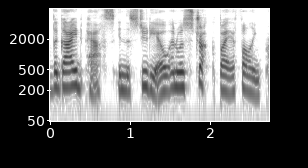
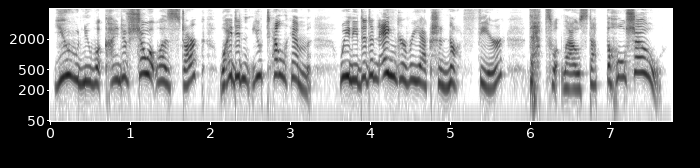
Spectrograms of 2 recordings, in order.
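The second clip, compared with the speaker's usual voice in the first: loud, raised tirade; angry berating; 6 semitones higher, 4 dB louder than usual. Acted. Producer berates Stark over the lost show, loud and angry. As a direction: tear into him for his mistake.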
